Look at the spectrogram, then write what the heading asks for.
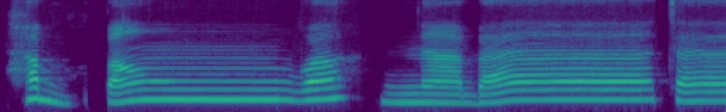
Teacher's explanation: The next letter is a vowel, so we need to make a nasal sound when we merge these two letters together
